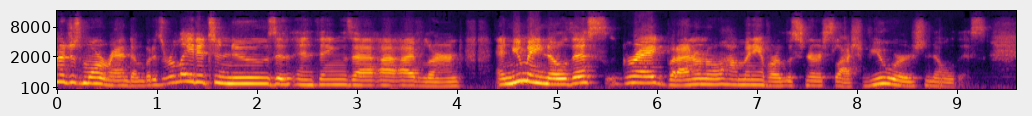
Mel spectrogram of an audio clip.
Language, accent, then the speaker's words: English; Yuma, Arizona, United States; now in Tucson, United States; when I was growing up in Yuma.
